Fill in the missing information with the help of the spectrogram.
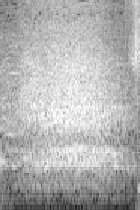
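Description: An audience shouts amen together in one loud, sustained roar of many voices that swells, holds steady for nearly two seconds, then starts to fade.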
